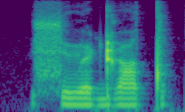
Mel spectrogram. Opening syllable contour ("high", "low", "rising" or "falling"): low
